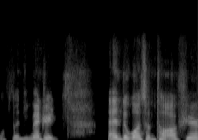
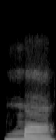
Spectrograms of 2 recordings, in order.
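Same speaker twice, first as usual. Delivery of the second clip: MA held high and perfectly level; high flat tone; 7 semitones higher than usual. Shown as a demonstration. Teacher modelling the first tone, high and flat. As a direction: sing out MA on one high, flat note. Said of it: "but I go flat".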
